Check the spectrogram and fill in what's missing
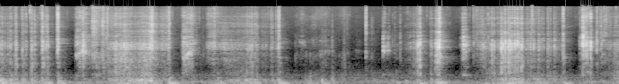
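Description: A snap-off utility blade scrapes and cuts shavings from a solid, dark brown, old dried laundry soap bar held in the hand. Dry, gritty scraping strokes and crisp crackles come in quick bursts, with bright rasping highs over a low rumble.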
